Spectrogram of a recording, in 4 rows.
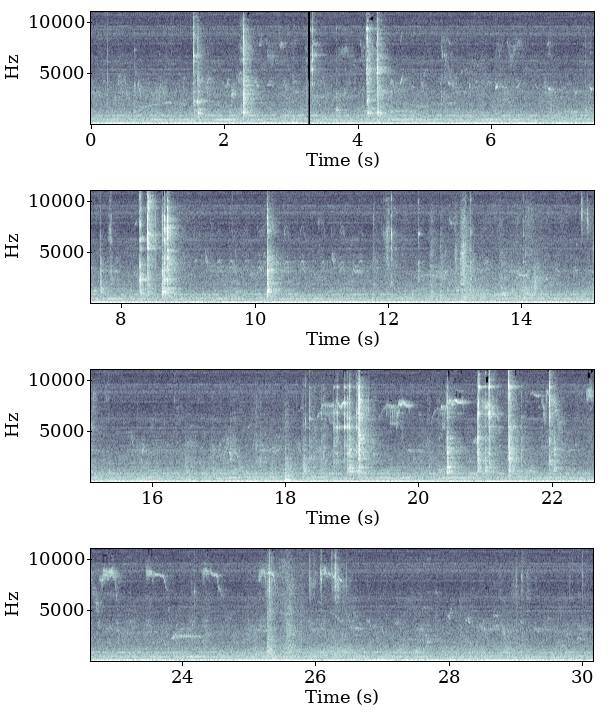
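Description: Irregular light metal clicks and clinks of wrenches working the tappet adjusting screw and locknut of a Willys F-134 Hurricane engine's exhaust valve, with a feeler gauge in the lash gap, while the too-loose clearance is being closed up. Some clicks come in quick clusters, over a steady low hum.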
